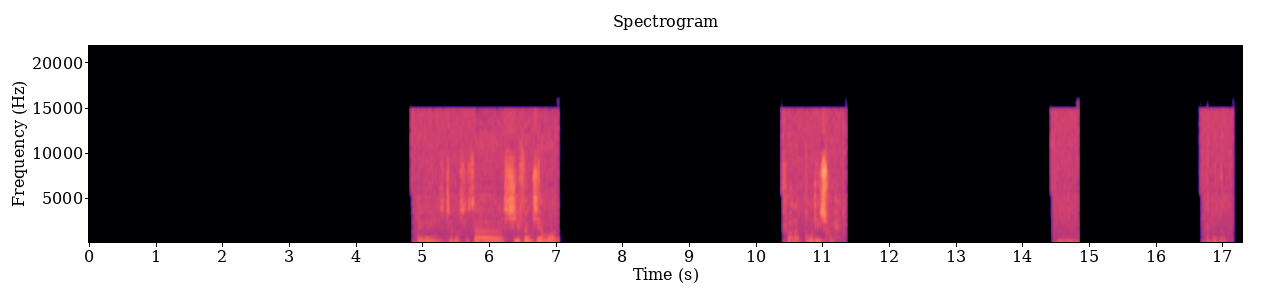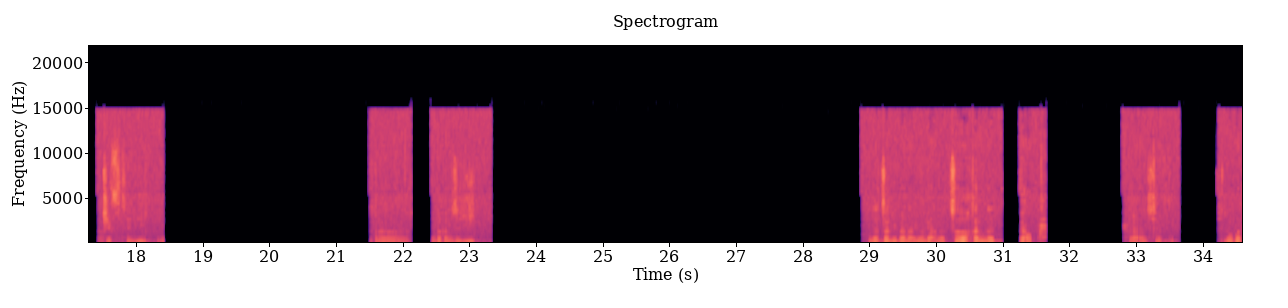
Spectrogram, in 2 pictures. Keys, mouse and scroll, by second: 4.7-8.7 middle drag, 5.9 Tab, 7.3-8.7 drag, 7.3-8.5 right drag, 7.6 Tab, 9.7 ctrl+l, 10.9 p, 12.0 Tab, 12.7-14.3 right drag, 12.9 Tab, 13.7 Tab, 15.0 ctrl+2, 15.6 Tab, 17.4 shift+e, 21.5-23.1 right drag, 22.8 shift+e, 27.0-28.8 right drag, 27.9 click, 28.2 a, 28.8-30.8 middle drag, 31.4-33.3 right drag, 32.4 shift+g.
